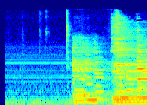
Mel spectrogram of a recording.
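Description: Fender Telecaster electric guitar in open G tuning: a faint steady hum for about a second, then a pick attack and the first few picked notes of the song's intro, building to a fuller chord at the end.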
